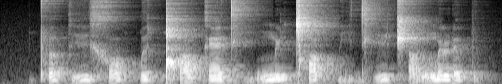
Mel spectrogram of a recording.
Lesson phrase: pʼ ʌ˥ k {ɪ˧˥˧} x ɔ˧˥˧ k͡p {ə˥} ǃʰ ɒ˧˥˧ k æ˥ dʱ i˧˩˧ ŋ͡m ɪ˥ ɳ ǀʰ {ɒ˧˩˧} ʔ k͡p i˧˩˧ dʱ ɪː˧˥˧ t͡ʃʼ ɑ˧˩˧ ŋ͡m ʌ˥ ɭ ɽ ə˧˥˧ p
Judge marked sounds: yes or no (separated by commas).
no, yes, no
